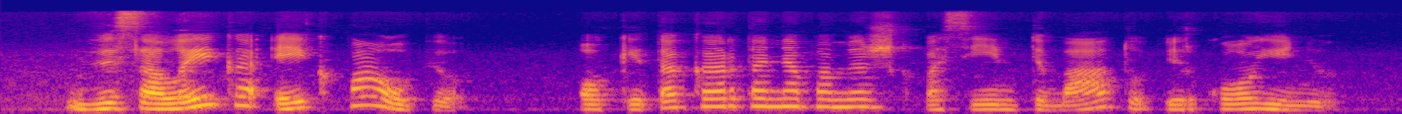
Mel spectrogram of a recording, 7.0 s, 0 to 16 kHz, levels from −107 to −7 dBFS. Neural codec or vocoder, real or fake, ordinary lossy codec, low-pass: none; real; AAC, 96 kbps; 10.8 kHz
